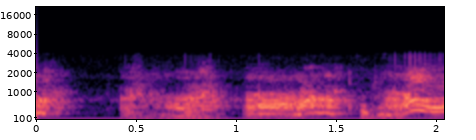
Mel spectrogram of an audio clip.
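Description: Dog whining and whimpering in wavering cries, twice in a short space, typical of a submissive dog among playing dogs.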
